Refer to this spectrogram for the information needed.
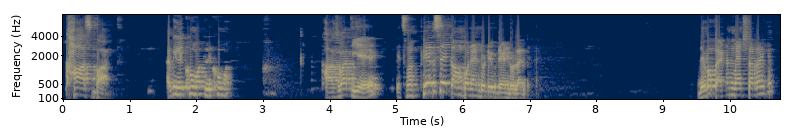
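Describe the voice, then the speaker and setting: A man's voice: high-pitched, sing-song, measured pace, pauses often, fairly bright tone, echoey room. A man teaching a math class online, explaining step by step and checking in with his students again and again, calling them kids. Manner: calls students "beta" and "bachcho".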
